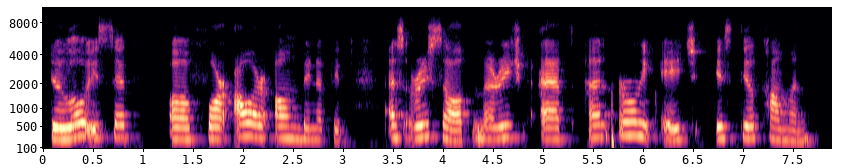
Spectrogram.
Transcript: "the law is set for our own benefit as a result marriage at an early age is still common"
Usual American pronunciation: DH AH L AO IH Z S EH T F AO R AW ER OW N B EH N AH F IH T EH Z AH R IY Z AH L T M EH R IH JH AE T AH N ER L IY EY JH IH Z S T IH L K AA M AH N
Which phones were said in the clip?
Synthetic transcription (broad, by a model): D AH L AO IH S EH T F AO R AW ER OW N B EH N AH F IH T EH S R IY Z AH L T M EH R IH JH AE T AH N ER L IY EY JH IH S T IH L K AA M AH N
